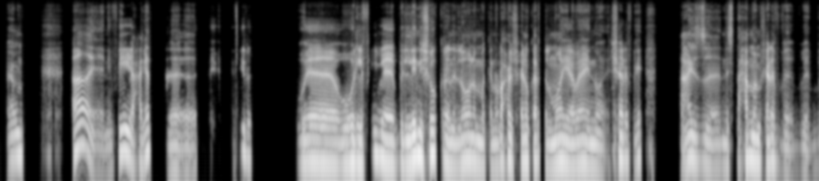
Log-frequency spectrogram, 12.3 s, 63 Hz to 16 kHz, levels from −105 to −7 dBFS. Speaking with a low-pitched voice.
Yes: low, 110 Hz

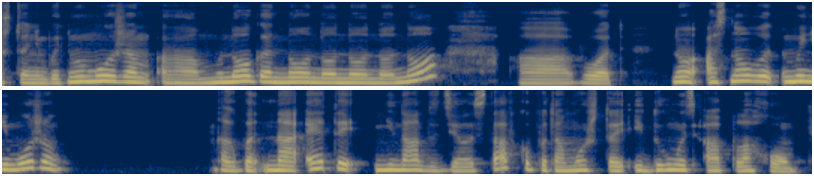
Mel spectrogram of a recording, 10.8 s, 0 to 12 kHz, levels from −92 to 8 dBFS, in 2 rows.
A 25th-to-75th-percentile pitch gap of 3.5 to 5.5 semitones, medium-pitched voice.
Yes: average, 4.0 semitones; medium, 180 Hz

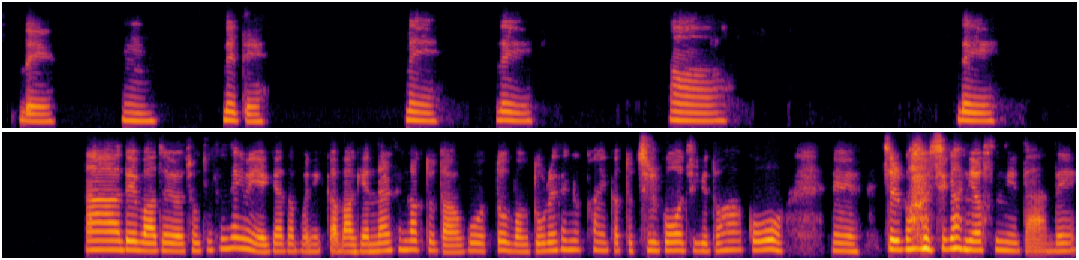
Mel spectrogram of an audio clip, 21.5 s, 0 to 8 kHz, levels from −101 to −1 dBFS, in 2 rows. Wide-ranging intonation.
No: narrow, 2.3 semitones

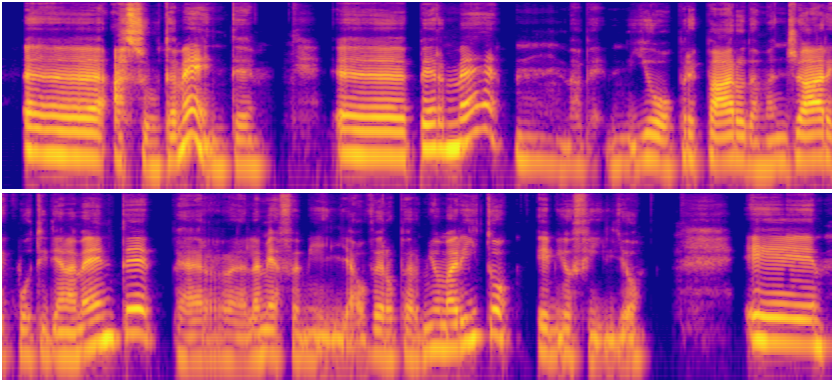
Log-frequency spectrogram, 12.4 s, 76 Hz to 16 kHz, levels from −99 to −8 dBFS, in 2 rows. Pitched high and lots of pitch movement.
No: medium, 180 Hz; wide, 6.0 semitones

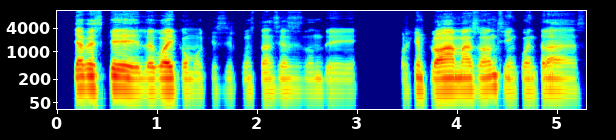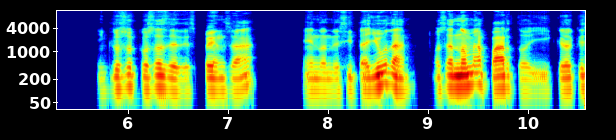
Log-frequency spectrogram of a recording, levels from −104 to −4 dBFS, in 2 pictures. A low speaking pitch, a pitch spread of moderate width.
No: low, 105 Hz; narrow, 2.3 semitones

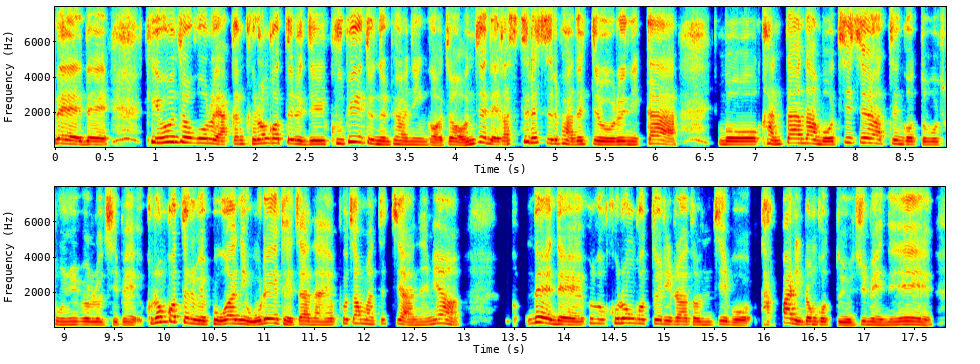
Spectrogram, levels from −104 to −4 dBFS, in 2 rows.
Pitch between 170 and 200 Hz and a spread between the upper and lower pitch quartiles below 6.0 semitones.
Yes: high, 190 Hz; average, 5.1 semitones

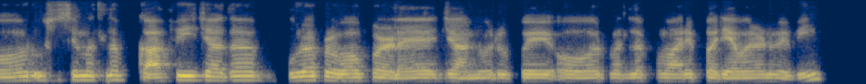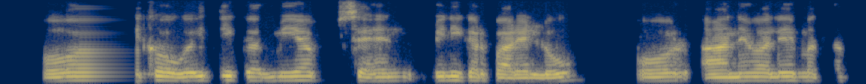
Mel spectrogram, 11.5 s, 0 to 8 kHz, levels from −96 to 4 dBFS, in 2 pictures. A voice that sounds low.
Yes: low, 130 Hz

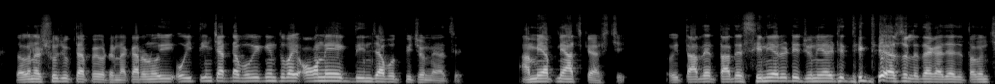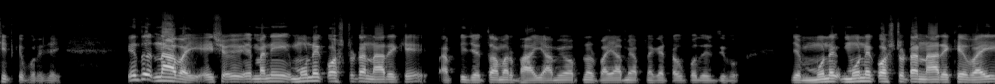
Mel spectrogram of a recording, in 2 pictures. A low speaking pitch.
Yes: low, 130 Hz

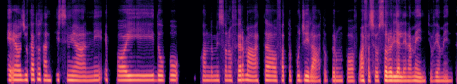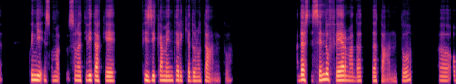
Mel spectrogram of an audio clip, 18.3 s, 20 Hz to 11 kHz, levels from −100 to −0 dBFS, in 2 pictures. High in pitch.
No: medium, 175 Hz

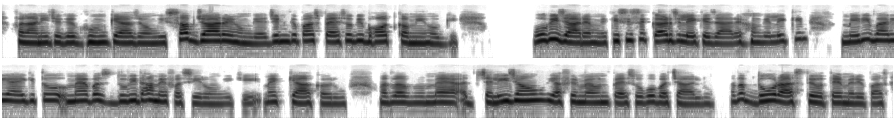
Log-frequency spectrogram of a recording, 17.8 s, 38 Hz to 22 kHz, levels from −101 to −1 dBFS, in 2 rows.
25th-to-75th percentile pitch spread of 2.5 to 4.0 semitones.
Yes: average, 3.6 semitones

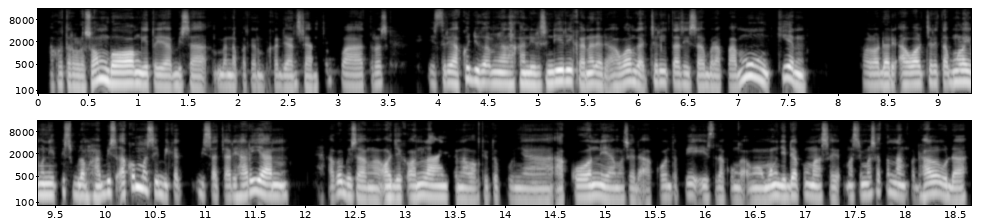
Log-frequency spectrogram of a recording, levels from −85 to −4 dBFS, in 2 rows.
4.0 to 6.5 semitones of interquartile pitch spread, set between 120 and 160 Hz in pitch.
No: average, 3.2 semitones; medium, 140 Hz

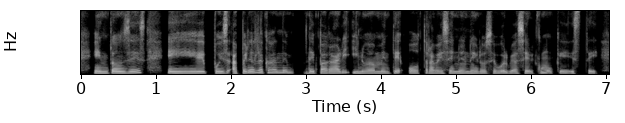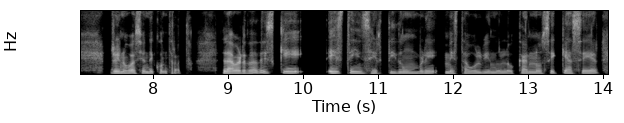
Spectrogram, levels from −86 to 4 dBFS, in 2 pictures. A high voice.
No: medium, 180 Hz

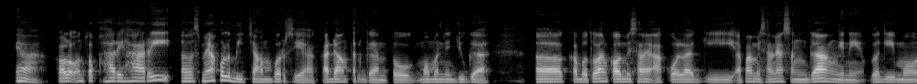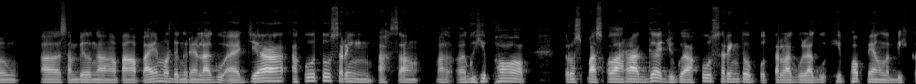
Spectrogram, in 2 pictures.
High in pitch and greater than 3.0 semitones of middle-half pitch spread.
No: low, 120 Hz; average, 3.6 semitones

